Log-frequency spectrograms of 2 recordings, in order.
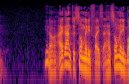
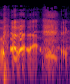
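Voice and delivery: mock crying wail. Retelling himself crying.

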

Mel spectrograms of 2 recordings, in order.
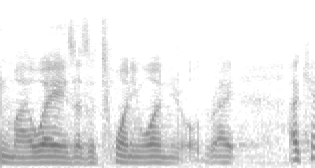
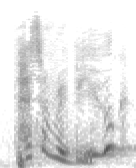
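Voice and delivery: higher, louder incredulous question; mock surprise; 10 semitones higher, 7 dB louder than usual. Young preacher to friends, higher and louder, surprised. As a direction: sound genuinely baffled.

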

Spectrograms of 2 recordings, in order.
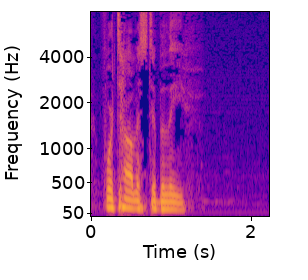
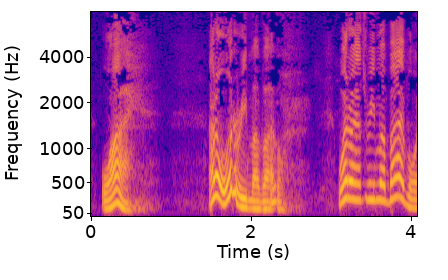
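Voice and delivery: louder, rising mock whine; whiny protest; 7 semitones higher, 6 dB louder, faster than usual. Small group guys refusing the pastor, mock whiny. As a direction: complain like a stubborn student. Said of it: "they were like".

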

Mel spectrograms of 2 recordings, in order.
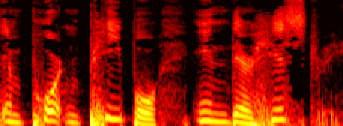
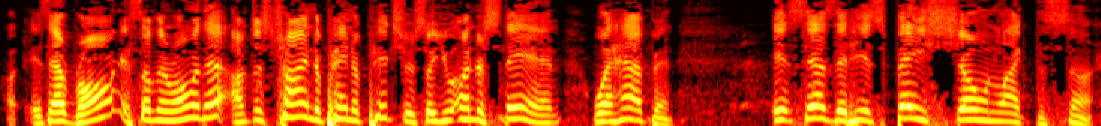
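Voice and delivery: mock defensive; 6 semitones higher, 6 dB louder than usual. Real, not acted. Defends joke to laughing crowd.

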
